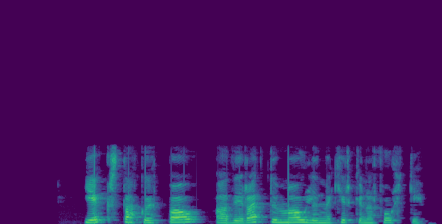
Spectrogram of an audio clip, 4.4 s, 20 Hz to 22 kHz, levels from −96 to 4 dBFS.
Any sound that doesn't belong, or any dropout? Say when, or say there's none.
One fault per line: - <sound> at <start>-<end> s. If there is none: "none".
none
